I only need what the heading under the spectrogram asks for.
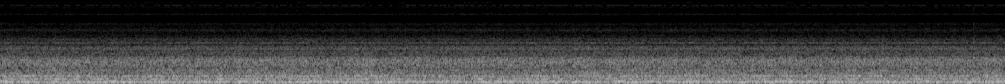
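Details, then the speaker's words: Home gas furnace after cleaning the dirty flame sensor (flame rectifier): steady even low roar of burner and circulating blower, no cutting out or cycling; flames good, short cycling fixed, normal operation. "There you go. Flames look good. Short cycling fixed. All I had to do is clean up that rectifier."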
